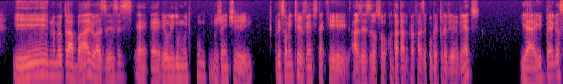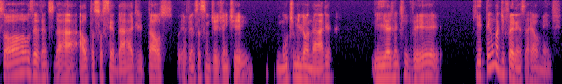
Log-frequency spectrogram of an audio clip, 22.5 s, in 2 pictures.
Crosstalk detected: No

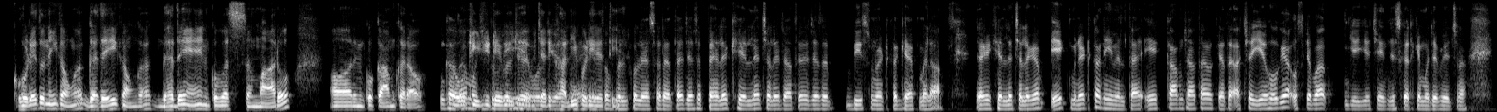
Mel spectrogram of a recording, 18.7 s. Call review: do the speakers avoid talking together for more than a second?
No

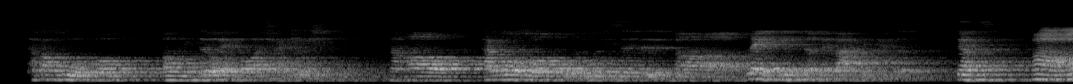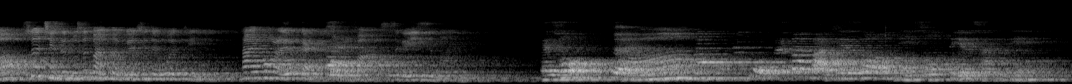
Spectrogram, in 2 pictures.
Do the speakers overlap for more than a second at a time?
No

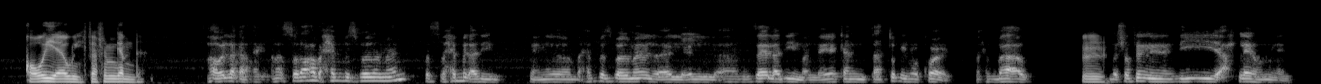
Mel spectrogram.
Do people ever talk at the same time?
No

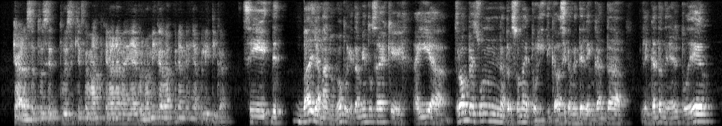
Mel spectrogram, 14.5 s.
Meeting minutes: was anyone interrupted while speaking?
No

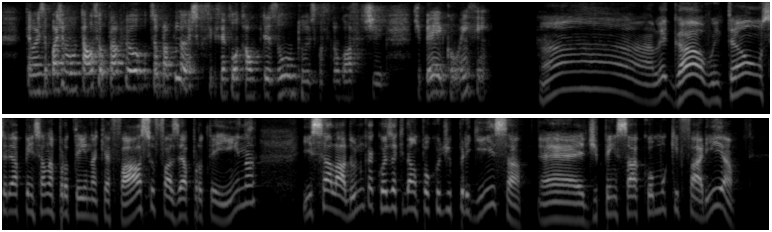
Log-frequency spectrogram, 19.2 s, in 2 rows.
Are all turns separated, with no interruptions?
Yes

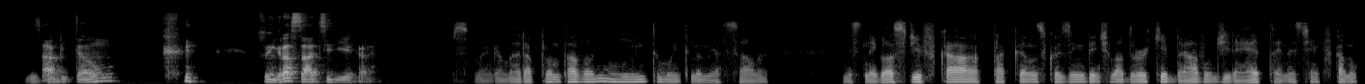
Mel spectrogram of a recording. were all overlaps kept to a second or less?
Yes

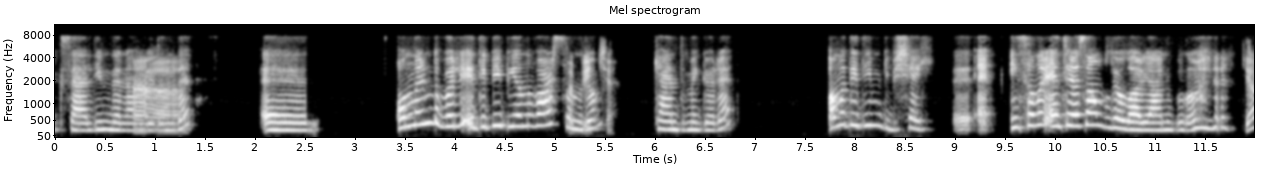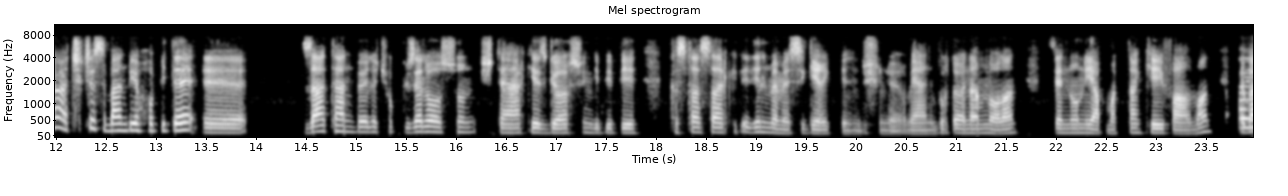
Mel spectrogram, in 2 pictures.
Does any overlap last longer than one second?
No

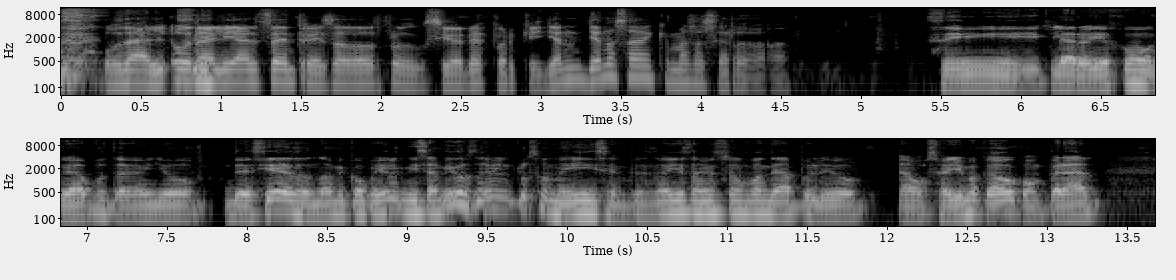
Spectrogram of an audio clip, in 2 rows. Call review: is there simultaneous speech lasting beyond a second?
No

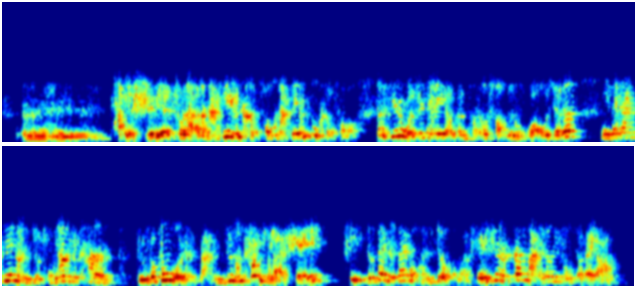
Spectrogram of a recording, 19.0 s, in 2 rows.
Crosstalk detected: No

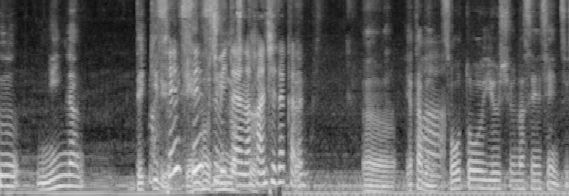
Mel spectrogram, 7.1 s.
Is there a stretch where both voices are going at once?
Yes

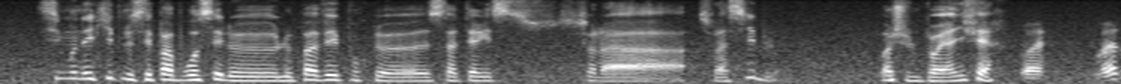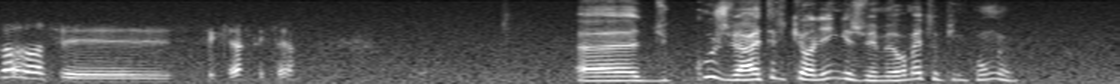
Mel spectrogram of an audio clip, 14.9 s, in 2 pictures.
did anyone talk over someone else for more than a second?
No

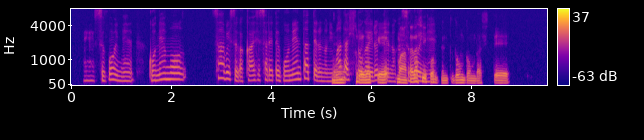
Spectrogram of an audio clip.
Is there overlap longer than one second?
Yes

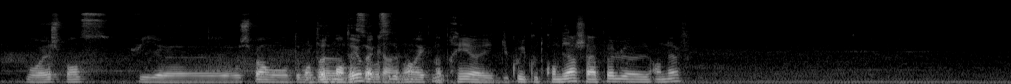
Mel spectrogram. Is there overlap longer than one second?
Yes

